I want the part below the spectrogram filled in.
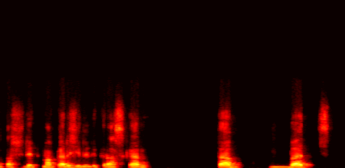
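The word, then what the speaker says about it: تَبَّتْ: Ya, yang pertama, jika bertemu dengan tasdid, setiap kali ada huruf bertemu dengan tasdid, maka di sini dikeraskan tabbat, tabbat, bukan tabat, tapi tabbat gitu.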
